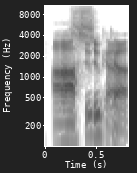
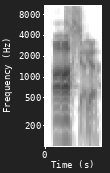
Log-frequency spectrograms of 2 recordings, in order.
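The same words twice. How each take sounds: First: The middle u vowel is fully pronounced. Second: The middle u vowel is dropped. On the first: The speaker calls it wrong. "they don't say Asuka" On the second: The speaker calls it right. "They completely drop the uh, the U in the center"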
